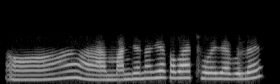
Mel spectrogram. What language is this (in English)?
Assamese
